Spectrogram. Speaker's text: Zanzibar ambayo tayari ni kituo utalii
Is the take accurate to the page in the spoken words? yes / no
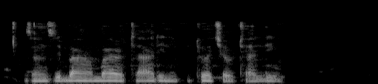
no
